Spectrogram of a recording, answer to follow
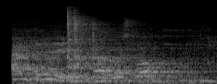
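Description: Indistinct voices talking, with a short hissing or rattling noise less than a second in.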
